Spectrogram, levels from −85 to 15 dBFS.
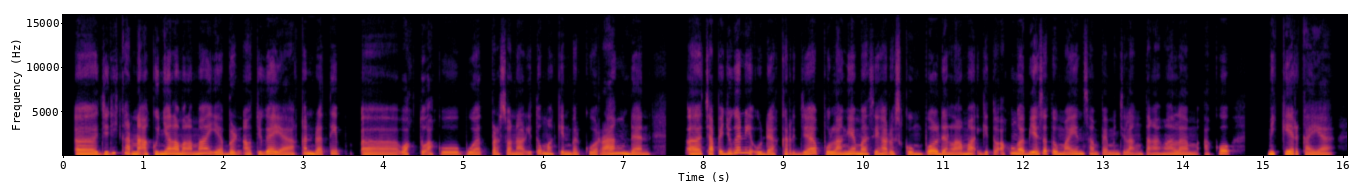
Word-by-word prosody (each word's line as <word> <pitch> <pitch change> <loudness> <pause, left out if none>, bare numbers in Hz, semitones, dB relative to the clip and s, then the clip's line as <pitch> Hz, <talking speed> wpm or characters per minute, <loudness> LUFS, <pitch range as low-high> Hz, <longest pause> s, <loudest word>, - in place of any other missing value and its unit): Eee, 225 -1 +4
jadi 215 +8 0
karena 235 -6 +2
akunya 230 +3 +3
lama-lama 245 +2 +2
ya 195 -4 0
burn 195 +1 -1
out 210 -1 -2
juga 250 +4 +4
ya. 195 -2 0
Kan 270 -2 +2
berarti 215 +3 0
p - - -40 0.2
eee, 200 -2 0
waktu 210 0 -2
aku 205 0 -1
buat 195 -2 -2
personal 200 -2 -2
itu 275 +7 -3
makin 225 -5 -1
berkurang 195 +7 +1
dan, 195 0 -1 0.5
eee, 235 0 +4
capek 240 +1 +1
juga 310 +2 +2
nih 315 -5 -1
udah 200 -1 -2
kerja 215 +5 0
pulangnya 220 -2 +2
masih 235 -2 +2
harus 210 0 -1
kumpul 210 +6 +3
dan 195 -3 0
lama 205 +6 +1
gitu. 195 -1 -5
Aku 275 0 -2
nggak 220 -7 +3
biasa 215 +6 +3
tuh 250 -4 +1
main 230 +5 0
sampai 210 -5 -5
menjelang 190 0 -5
tengah 185 -1 -5
malam. 200 0 -2
Aku 265 +9 -1 0.4
mikir 240 +1 +3
kayak, 180 -1 -2
210 Hz, 175 wpm, -20 LUFS, 195-240 Hz, 0.5 s, Eee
